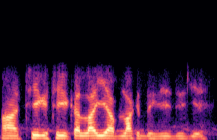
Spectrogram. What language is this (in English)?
Urdu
